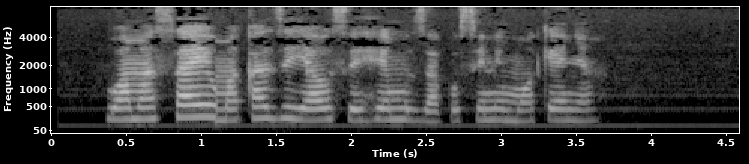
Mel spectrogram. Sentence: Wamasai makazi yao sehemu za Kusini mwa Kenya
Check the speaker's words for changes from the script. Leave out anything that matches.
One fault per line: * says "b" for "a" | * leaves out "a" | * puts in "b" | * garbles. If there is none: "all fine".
all fine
